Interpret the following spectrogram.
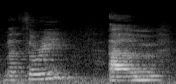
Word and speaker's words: Mathuri: Mathuri? The best way to say it is Mathuri. So Mathuri. like mother with an E at the end.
